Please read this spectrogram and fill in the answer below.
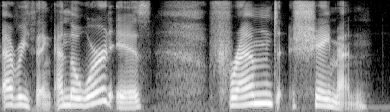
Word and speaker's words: Fremdschämen: And the word is Fremdschämen. And it's spelled exactly how you would think it would not be spelled, by the way, just so you know.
